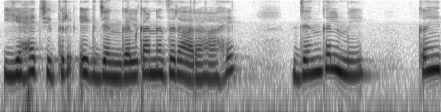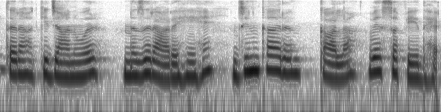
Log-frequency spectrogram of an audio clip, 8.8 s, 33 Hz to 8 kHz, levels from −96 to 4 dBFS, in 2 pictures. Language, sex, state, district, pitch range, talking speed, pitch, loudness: Hindi, female, Chhattisgarh, Rajnandgaon, 195-230 Hz, 170 wpm, 215 Hz, -16 LUFS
